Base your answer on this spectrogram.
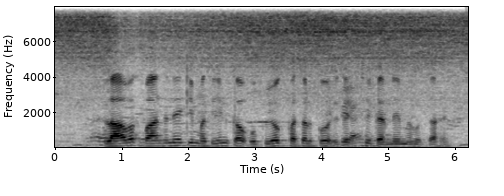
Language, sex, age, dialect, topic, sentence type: Hindi, male, 18-24, Kanauji Braj Bhasha, agriculture, statement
